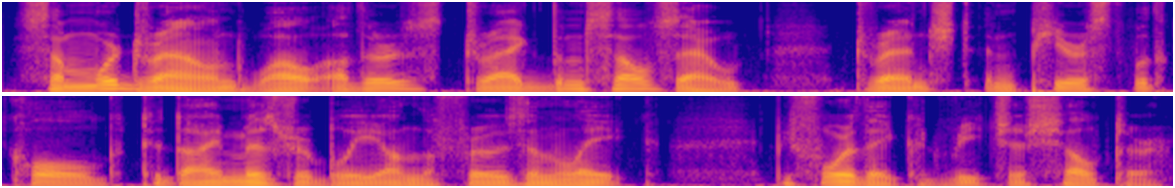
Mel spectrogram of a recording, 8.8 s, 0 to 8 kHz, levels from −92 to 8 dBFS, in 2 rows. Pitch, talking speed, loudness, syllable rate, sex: 90 Hz, 180 wpm, -20 LUFS, 5.6 syllables/s, male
